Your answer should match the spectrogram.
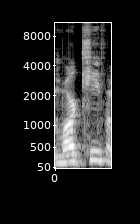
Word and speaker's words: Markieff: And most people think they're trying to get Markieff. I'm thinking I'm saying this correctly. Markieff Morris. – Yeah.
